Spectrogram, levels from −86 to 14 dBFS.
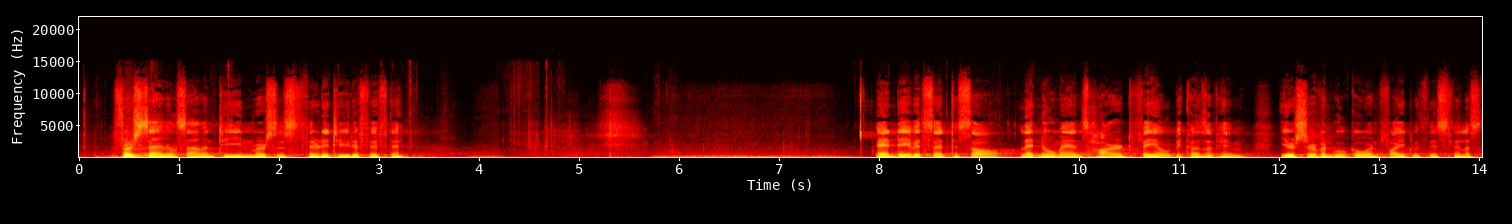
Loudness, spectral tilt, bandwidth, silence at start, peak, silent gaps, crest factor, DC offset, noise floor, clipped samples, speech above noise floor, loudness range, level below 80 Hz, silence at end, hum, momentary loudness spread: -18 LUFS; -6.5 dB/octave; 12.5 kHz; 0.15 s; 0 dBFS; none; 20 dB; under 0.1%; -46 dBFS; under 0.1%; 29 dB; 21 LU; -52 dBFS; 0 s; none; 22 LU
